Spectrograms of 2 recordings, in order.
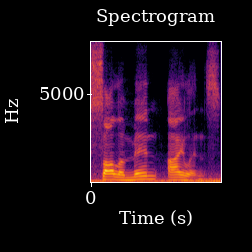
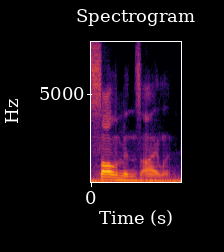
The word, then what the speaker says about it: Solomon Islands: uh Solomon Islands and it's it's Solomon Islands not Solomon's Island uh so you you know pronouncing it right says the history of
